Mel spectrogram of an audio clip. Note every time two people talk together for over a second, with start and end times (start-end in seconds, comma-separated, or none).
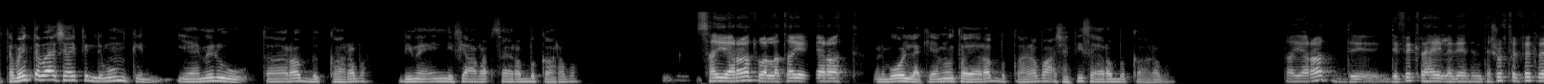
none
